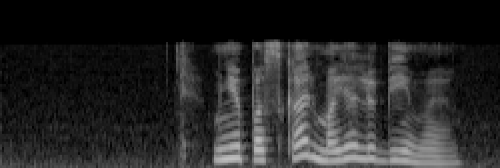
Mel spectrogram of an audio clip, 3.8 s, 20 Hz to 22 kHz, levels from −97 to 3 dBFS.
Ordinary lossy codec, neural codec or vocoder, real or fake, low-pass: none; codec, 16 kHz, 16 kbps, FreqCodec, larger model; fake; none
